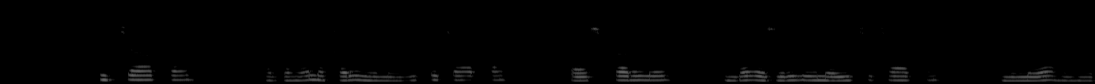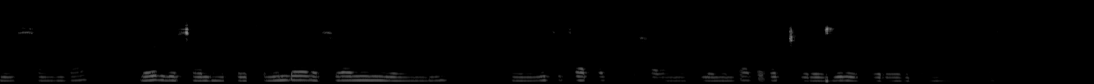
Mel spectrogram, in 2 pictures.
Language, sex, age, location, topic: Kinyarwanda, female, 25-35, Nyagatare, health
